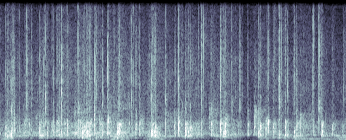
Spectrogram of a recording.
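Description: A dense, loud crowd at a political rally claps continuously, many hands blending into one steady roar of applause with faint voices mixed in.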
